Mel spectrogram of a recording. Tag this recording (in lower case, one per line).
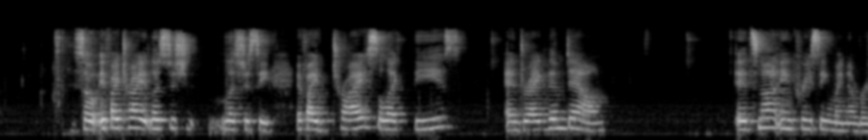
inside a small room
speech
